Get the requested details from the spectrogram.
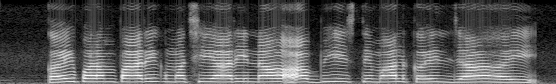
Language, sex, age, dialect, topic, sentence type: Magahi, female, 25-30, Western, agriculture, statement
